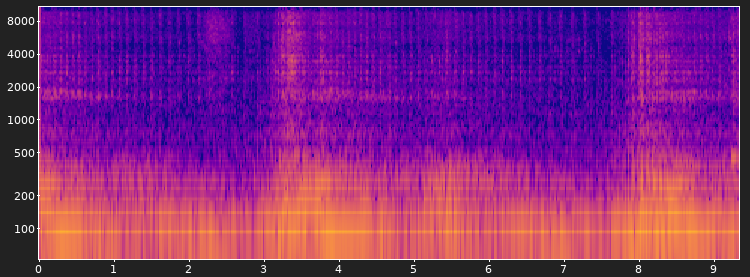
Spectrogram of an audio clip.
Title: 2015 ford mustang ecoboost misfire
